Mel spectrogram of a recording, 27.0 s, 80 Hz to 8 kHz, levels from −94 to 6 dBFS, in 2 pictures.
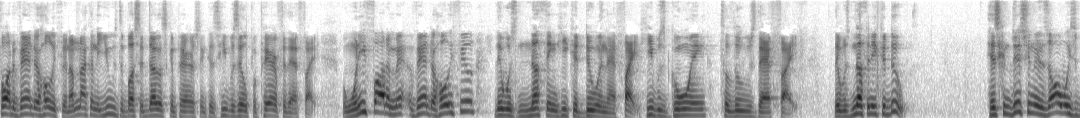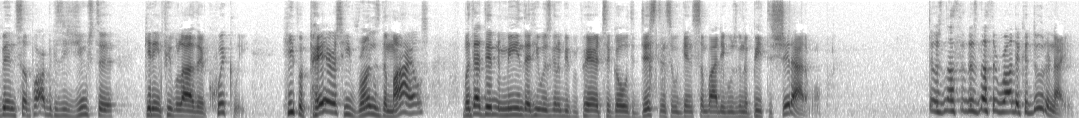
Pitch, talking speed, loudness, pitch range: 155 Hz, 240 wpm, -21 LUFS, 135-195 Hz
